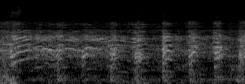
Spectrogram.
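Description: High-pitched laughter in quick repeated bursts, several a second.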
